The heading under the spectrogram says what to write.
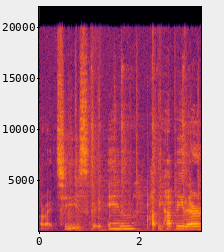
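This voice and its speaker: A woman speaks at a high pitch and a moderate pace, her tone animated. Noticeable background noise runs behind her. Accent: Spanish. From Spain. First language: Spanish. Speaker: cooking video host. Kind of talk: cooking tutorial.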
